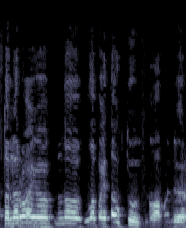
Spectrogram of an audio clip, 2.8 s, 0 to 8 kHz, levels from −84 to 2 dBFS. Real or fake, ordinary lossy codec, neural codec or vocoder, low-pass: fake; MP3, 32 kbps; codec, 16 kHz, 16 kbps, FreqCodec, larger model; 7.2 kHz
